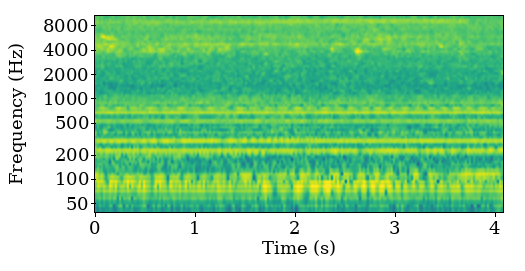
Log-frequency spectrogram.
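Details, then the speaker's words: Samsung Digital Inverter direct-drive washing machine loaded with wet clothes, spinning up after balancing: a low, even drone with no knocking or grinding. The motor is very quiet compared with conventional washers, a normal spin. "ahí va ya está empezando a agarrar más velocidad se está escuchando directamente en el motor se escucha Y fíjense como el motor es tan silencioso que no se escucha como las lavadoras que tiene el motor convencional"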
